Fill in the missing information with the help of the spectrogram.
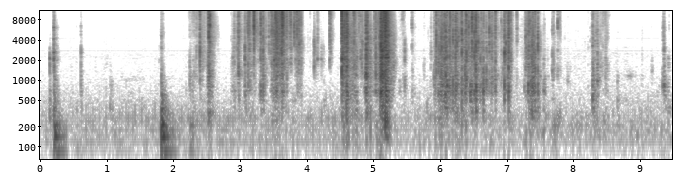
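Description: Foil wrapper of an O-Pee-Chee Platinum hockey card pack being torn open and crinkled by hand, in irregular bursts from about two seconds in.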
